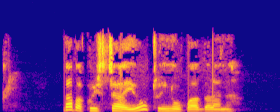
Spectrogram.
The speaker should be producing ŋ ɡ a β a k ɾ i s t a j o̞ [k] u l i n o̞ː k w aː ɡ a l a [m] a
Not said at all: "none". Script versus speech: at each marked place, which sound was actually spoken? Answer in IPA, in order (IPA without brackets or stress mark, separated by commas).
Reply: t, n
